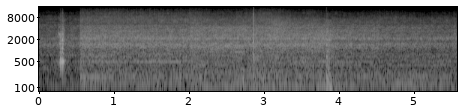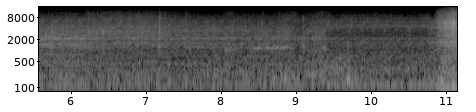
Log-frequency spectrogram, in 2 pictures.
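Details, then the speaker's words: BMW 335i wagon, N54, new quiet exhaust (325 stock system with 335 front section), driving with no check engine light: quiet, even engine under road and cabin noise, no drone or misfire; owner suspects old gas. "let's go ahead and let's take it for a drive while it's running good i guess and you guys can hear it as well"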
